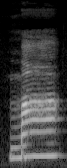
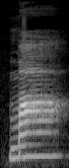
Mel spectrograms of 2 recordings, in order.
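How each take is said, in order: First: The pitch stays level and steady. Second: The pitch stays level and steady.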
